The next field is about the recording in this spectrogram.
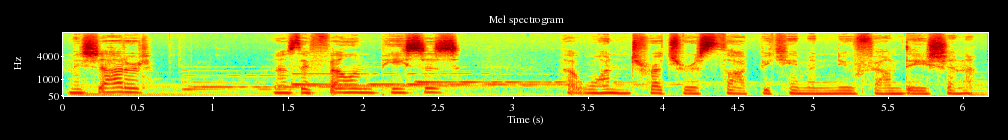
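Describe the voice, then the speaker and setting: A woman's voice: mid-range voice, flat delivery, moderate pace, music in the background, close to an everyday voice. An actress playing a troubled, guilt-ridden mother, delivering a dramatic scripted monologue in a brooding, intense, confessional manner for a video game. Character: troubled, guilt-ridden mother searching for her lost son. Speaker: narrator and main character of a video game.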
